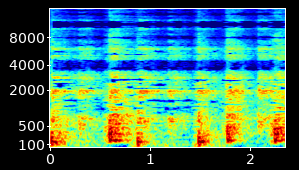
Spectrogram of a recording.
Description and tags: Audio from a video of a friends kid on real drums- basic beat 1.
dither, drum, lofi, loop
